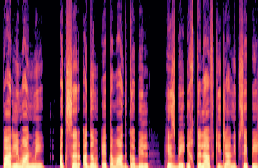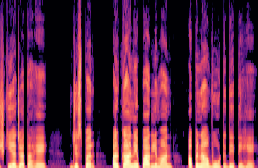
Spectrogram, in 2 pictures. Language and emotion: Urdu, neutral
